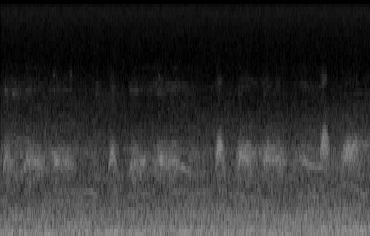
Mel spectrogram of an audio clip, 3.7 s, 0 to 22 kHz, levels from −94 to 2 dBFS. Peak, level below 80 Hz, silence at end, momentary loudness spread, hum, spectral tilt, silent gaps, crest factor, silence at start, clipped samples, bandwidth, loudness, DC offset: -30 dBFS; -50 dBFS; 0 s; 3 LU; none; -7.5 dB/octave; none; 14 dB; 0 s; under 0.1%; over 20 kHz; -44 LUFS; under 0.1%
